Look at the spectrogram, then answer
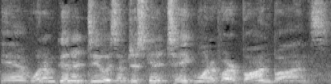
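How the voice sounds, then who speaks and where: A man speaks at a moderate pace. The recording carries light background noise and audible room echo. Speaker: home cooking show host. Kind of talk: tutorial. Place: kitchen.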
